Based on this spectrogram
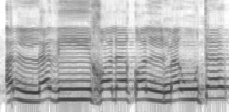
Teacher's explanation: लाम मुशद्दद है, लाम पर तशदीद है, रुक कर अदा करेंगे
